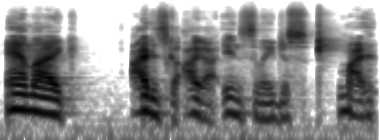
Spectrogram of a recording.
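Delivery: ordinary delivery, nothing marked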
